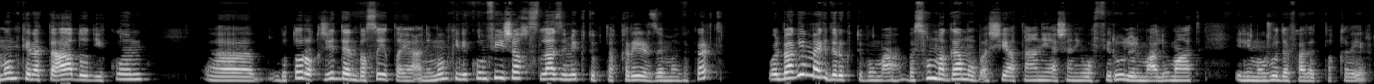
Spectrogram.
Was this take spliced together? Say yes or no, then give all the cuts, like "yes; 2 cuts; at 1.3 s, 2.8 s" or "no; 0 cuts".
no; 0 cuts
